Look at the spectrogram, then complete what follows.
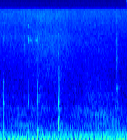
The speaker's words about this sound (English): do you hear that plane flying by? I actually live by, like, right across the street from a hospital, and the helicopters will often land on the roof of the, yeah, that's a helicopter of the hospital.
